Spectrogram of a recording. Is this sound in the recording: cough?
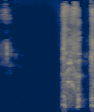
yes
